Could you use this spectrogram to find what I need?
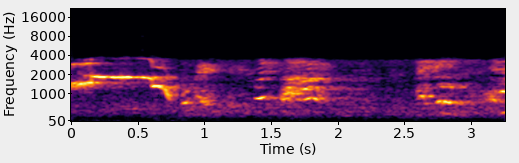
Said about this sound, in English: A nearby doorbell camera captured the desperate cries, tearing through what was a quiet afternoon near Lake Nokomis.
